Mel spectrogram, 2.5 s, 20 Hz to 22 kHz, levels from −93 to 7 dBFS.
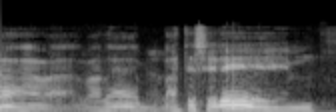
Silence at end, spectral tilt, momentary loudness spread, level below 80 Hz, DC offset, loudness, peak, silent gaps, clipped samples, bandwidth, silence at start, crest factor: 0.2 s; -6 dB/octave; 16 LU; -44 dBFS; 0.9%; -20 LUFS; 0 dBFS; none; under 0.1%; 8.6 kHz; 0 s; 18 dB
